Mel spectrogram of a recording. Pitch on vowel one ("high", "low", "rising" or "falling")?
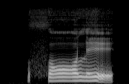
high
